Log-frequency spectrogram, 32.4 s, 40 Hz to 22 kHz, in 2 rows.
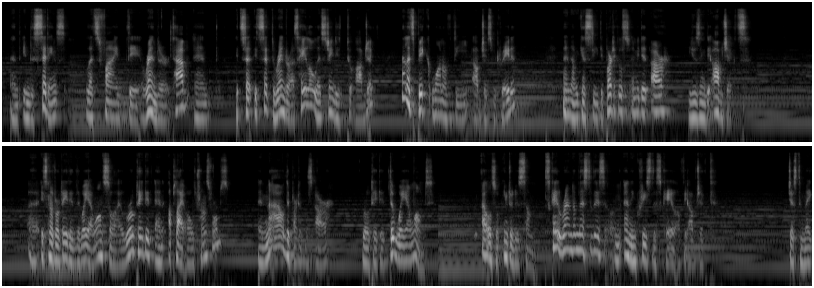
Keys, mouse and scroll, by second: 0.1 click, 2.8 click, 3.2-4.3 scroll down 2, 4.3-4.8 scroll down 3, 4.8-5.9 scroll down 2, 6.0 click, 8.2 click, 11.5 click, 13.4-14.6 scroll up 4, 14.6 scroll down 1, 14.6 scroll down 1, 14.6 space, 14.8 space, 15.2 space, 18.7 click, 19.2 click, 19.5 r, 20.9 ctrl+a, 23.1 space, 25.0 space, 25.4-26.0 scroll up 6, 26.0 click, 26.7 click, 31.3 click.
